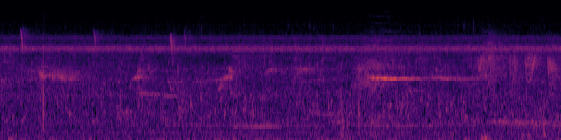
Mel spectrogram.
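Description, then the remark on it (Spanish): A rufous-backed thrush gives a few soft whistled notes, one drawn out, answering another nearby rufous-backed thrush with the same type of whistle, over a steady high drone of insects and faint water sounds. “Otro mirlo dorso canela está contestando al individuo cercano con el mismo tipo de silbido.”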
